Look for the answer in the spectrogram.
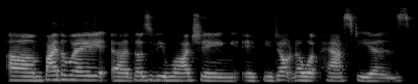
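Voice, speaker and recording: A woman's voice: on the low side, level tone, normal speed, sharp tone. A woman from Michigan's Upper Peninsula hosting a live call-in show, chatting informally and thinking aloud. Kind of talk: casual live-stream chat.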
